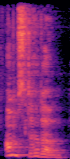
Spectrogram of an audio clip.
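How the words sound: The city name has a Dutch pronunciation. "the Dutch Amsterdam"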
